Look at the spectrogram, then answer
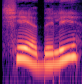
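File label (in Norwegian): "kjedelig", Norwegian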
